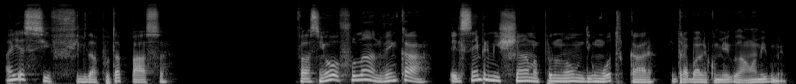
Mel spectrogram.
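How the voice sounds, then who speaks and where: Here a young podcaster rants furiously about work, cursing constantly, in a fairly quick, expressive, mid-pitched voice with a darkish tone.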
